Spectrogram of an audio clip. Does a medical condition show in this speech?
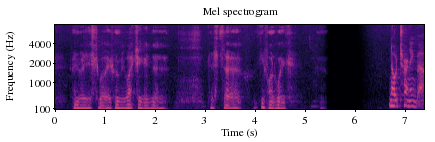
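Yes: Parkinson's; hard time talking.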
